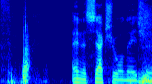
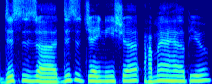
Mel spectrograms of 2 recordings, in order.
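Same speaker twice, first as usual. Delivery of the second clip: higher mock receptionist; hammed-up phone greeting; 6 semitones higher than usual. Receptionist answers the prank call, higher mock phone voice. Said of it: "receptionist answering".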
